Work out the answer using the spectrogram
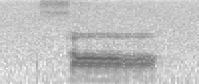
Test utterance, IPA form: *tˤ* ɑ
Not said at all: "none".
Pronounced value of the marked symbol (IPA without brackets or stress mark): θ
